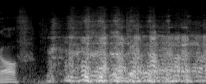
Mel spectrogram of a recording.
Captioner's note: laughs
